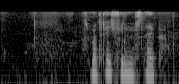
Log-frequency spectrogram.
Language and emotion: Russian, neutral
